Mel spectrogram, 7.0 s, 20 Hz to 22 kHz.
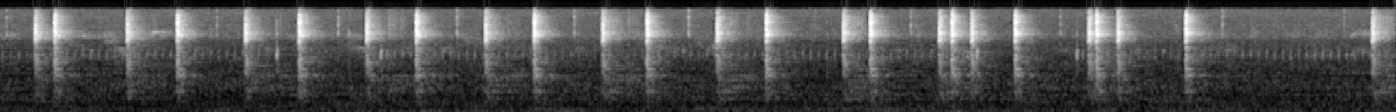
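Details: Nissan automatic transmission with fault code P0745, pressure control solenoid A: crisp, light metallic ticks about two or three per second over a quiet background, the solenoid clicking normally as it is pulsed.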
